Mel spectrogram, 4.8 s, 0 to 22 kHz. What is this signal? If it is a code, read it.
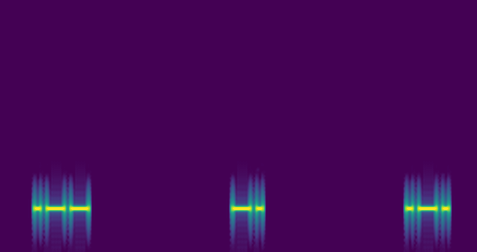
Morse code, heard as a keyed tone, about 20 wpm, spaced as for 5 wpm, 700 Hz. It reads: WNR
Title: USA Call Signs - 6 Characters - 8x Character Spacing - 20wpm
